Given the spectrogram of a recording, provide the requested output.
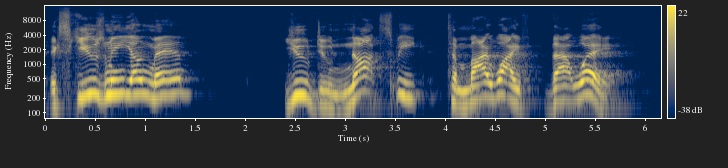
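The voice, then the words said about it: Stern, intimidating dad voice. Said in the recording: “put on my dad voice. ... There's a tone, there's a tenor of your voice that you turn on when we want to put just a little bit of fear in the child.”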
